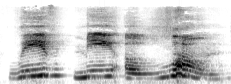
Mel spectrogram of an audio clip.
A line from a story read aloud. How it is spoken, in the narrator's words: growled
